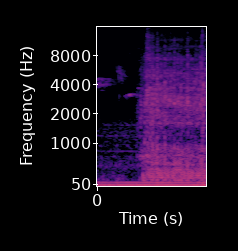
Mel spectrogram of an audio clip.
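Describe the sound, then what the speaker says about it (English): A chainsaw in Farming Simulator 19 starts up after a quiet moment and runs loud and steady, a close, buzzing engine whine held to the end. "chainsaw time"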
